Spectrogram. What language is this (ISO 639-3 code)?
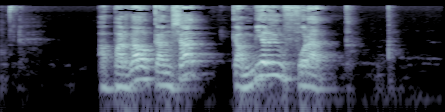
cat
